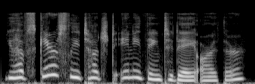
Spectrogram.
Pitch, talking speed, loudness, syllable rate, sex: 265 Hz, 190 wpm, -15 LUFS, 5.8 syllables/s, female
